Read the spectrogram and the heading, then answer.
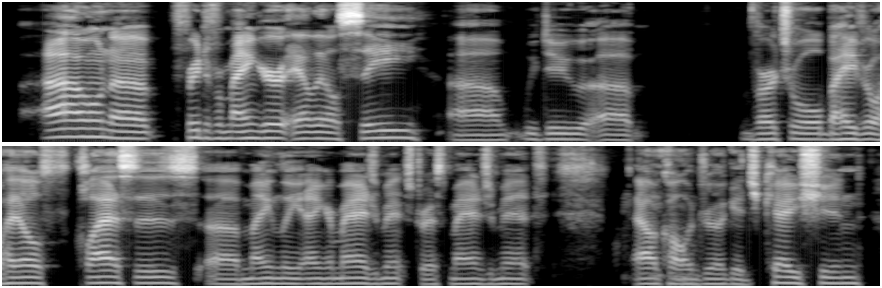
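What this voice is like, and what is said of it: Slight Southern US accent. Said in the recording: “I'm from the U.S., from Nashville, so I do have a little bit of an accent”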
